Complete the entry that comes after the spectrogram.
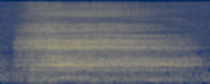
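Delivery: long soft unvoiced sigh; deep sigh. Shown as a demonstration. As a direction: let out a deep breath of a sigh. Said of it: "almost like a deep sigh".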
